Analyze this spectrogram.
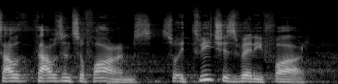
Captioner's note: none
